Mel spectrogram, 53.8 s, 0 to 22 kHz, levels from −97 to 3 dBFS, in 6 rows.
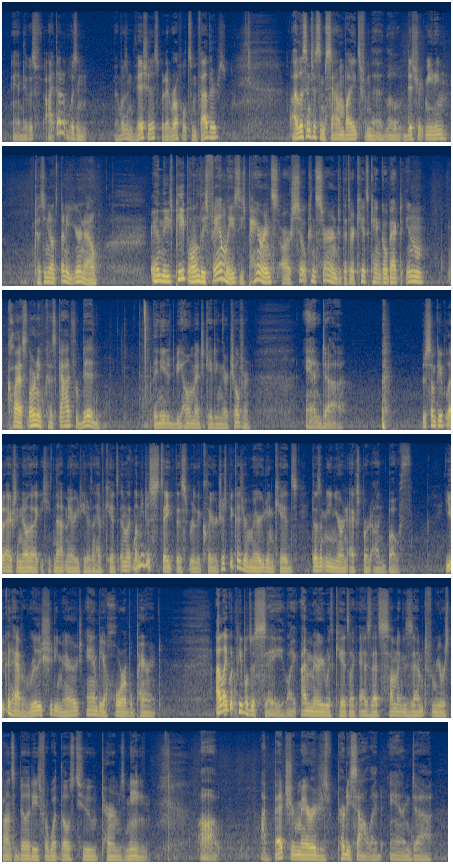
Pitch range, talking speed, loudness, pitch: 95-120 Hz, 165 wpm, -23 LUFS, 105 Hz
